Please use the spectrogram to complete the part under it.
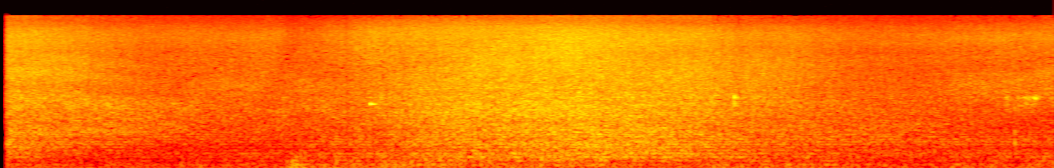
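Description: Waves wash onto a pebble shore with a steady rushing roar.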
